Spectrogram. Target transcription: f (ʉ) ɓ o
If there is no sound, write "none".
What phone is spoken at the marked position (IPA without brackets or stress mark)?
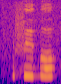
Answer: ʉ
